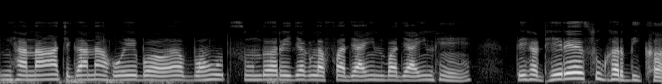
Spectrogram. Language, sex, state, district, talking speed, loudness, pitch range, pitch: Chhattisgarhi, female, Chhattisgarh, Sarguja, 165 wpm, -18 LUFS, 200-220 Hz, 210 Hz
